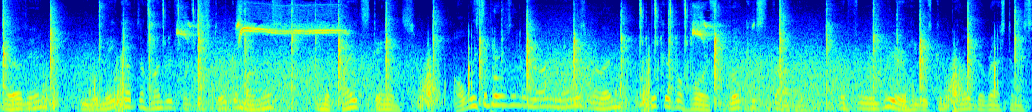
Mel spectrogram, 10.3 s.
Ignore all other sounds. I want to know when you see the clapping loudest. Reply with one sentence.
The loudest moment of the clapping is at 5 seconds.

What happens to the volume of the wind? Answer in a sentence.
The loudness of the wind stays about the same.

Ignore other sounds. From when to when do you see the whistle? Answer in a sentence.
You can hear the whistle from 1.8 to 3.5 s and from 6.9 to 7.5 s.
